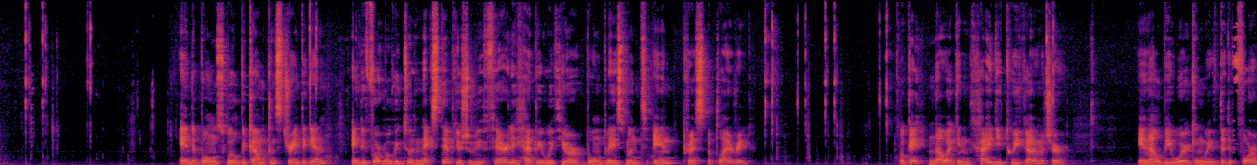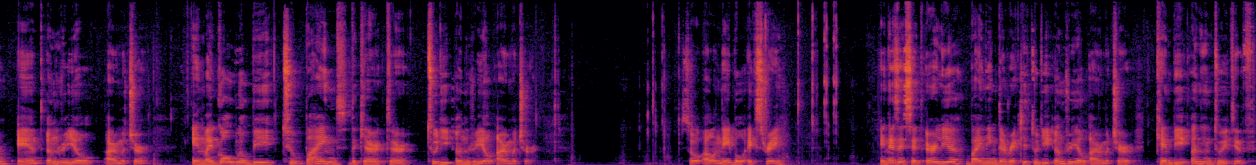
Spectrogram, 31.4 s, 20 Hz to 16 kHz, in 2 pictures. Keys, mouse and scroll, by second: 0.7 s, 1.7 middle click, 2.3 s, 3.9 right click, 9.9 middle click, 10.3 click, 11.0 middle click, 13.1 click, 23.9 shift+middle click, 25.2 click, 25.7 middle click, 26.0 drag.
